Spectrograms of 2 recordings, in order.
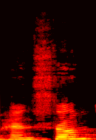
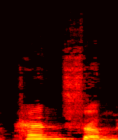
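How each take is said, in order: First: Said in the usual way. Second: "handsome" said slowly and a bit higher, syllables clear; slow, deliberate "handsome"; careful example word. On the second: Shown as a demonstration. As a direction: draw out "handsome" to count its syllables. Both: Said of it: "you have to use".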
